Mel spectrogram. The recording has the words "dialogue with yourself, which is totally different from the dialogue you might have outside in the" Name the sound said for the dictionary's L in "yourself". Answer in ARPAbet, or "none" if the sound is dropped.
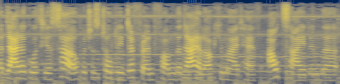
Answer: L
